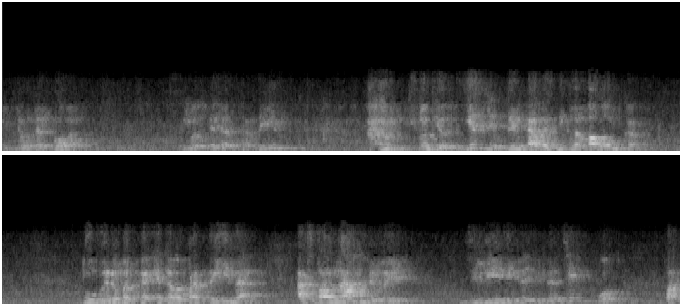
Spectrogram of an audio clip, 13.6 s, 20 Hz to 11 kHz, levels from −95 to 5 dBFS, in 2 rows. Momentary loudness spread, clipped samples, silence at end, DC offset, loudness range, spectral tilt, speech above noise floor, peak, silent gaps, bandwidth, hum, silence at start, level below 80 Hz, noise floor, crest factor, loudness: 25 LU; under 0.1%; 0 s; under 0.1%; 10 LU; -8 dB/octave; 21 dB; -8 dBFS; none; 6 kHz; none; 0 s; -58 dBFS; -49 dBFS; 22 dB; -29 LUFS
